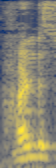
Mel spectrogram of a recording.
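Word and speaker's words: Hund: और हाँ, इसमें इलेक्ट्रॉन्स हम लोग हुंस रूल के हिसाब से भरेंगे। हुंस रूल बोलो या फिर हंड्स रूल बोलो, जैसे आपका प्रोनाउंसिएशन है, समझ रहे हो?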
